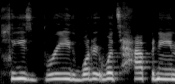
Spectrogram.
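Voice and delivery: put-on panicked screaming. Retelling an emergency at home while on the phone with 911, retelling panicked screaming. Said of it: "screaming like".

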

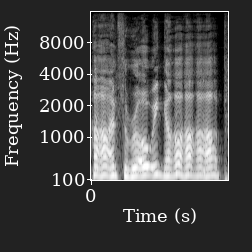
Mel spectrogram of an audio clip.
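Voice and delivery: slow cry with heavy vibrato. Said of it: "really heavy [name] vibrato cry".

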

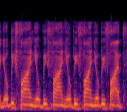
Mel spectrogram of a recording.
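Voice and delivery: plain

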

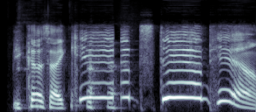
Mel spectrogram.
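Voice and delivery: very high, very slow, swooping sing-song, rising at end. Repeating a cartoon character's line: imitating Emma's high-pitched voice. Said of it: "She says it's so high-pitched".

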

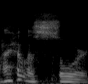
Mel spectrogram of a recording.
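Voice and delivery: mock mutter under breath. Retelling what Abe said, muttering under his breath. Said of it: "under his breath going".

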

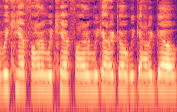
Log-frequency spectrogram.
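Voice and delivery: high, put-on frightened screaming. Retell how the actors ran up to you all about Timmy lost in the woods, imitating someone screaming. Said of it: "They're screaming at you".

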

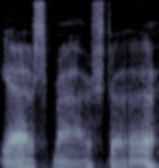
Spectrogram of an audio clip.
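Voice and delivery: bad put-on English accent. Imagining being hired as a butler and answering an order, in a pathetic fake English accent. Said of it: "What was that voice you were doing?".

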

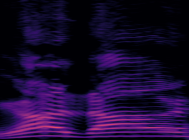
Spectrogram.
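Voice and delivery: very high, very loud near-scream. Retelling an odd street encounter, you act out a stranger asking for money, imitating a loud man. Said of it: "Like he was screaming, but he wasn't".

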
